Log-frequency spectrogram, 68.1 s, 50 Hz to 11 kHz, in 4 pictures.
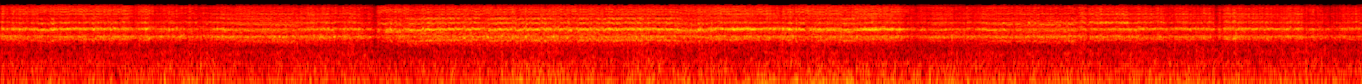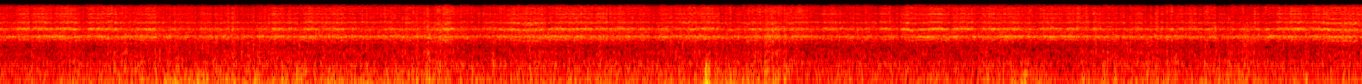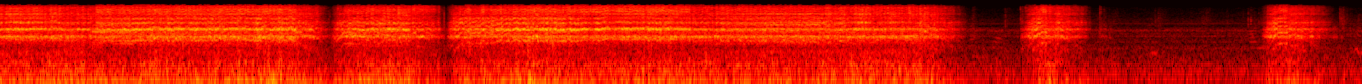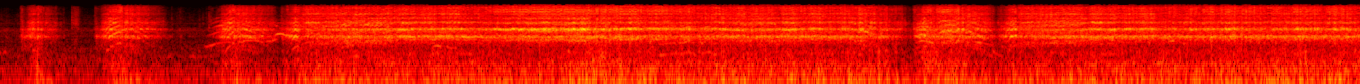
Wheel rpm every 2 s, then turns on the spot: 230, 230, 210, 190, 210, 220, 220, 230, 240, 230, 230, 230, 230, 230, 230, 240, 230, 220, 190, 110, 180, 220, 190, 40, 0, 20, 30, 110, 220, 220, 210, 90, 210, 230.
none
